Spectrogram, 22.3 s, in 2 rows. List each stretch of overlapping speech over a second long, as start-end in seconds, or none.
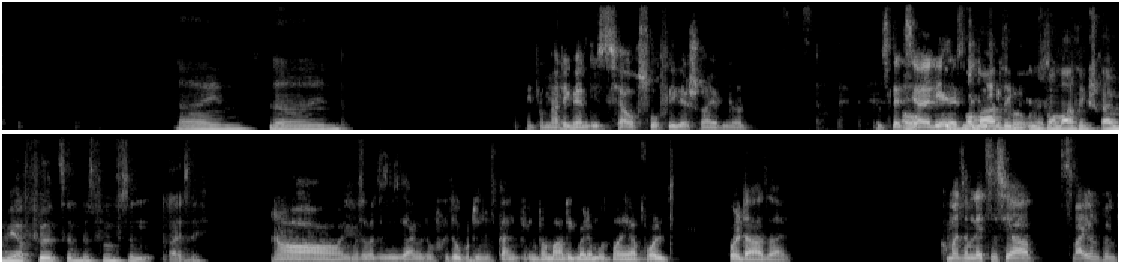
9.0-10.7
